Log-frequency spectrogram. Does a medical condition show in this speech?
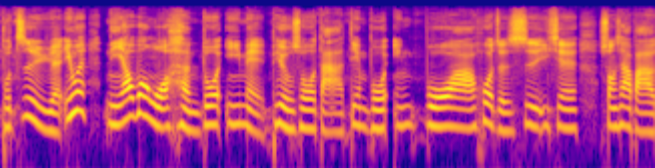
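Yes: cleft lip and palate, submucous cleft palate.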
